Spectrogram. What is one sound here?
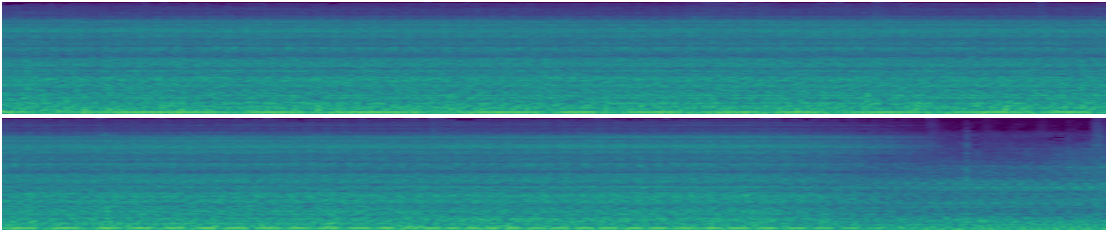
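A truck's diesel engine rumbles loudly nearby with a deep throb.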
